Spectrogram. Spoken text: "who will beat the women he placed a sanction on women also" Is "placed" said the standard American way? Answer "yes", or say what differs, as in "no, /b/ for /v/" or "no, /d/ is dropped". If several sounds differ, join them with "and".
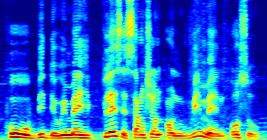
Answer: no, /t/ is dropped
